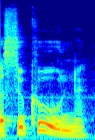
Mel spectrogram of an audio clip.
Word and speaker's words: sukun: tear it is the sukun and is very occasionally written for what is the use of sukun pronounced sukun that is with the italian oo it denotes the letter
